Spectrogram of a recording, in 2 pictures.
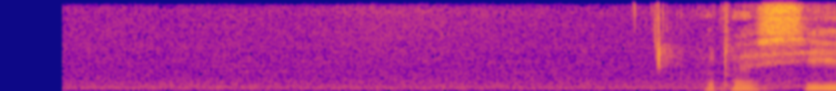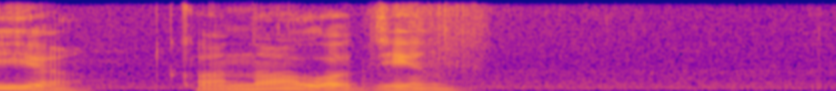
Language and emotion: Russian, sad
